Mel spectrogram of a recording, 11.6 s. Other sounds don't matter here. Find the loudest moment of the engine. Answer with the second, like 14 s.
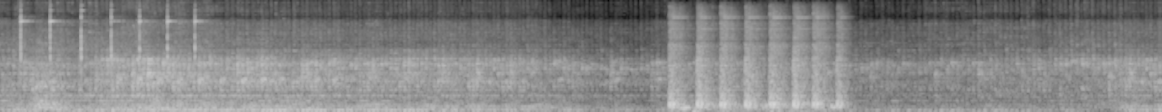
2 s.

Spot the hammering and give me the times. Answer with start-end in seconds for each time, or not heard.
0.2-2.1, 6.7-8.6.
